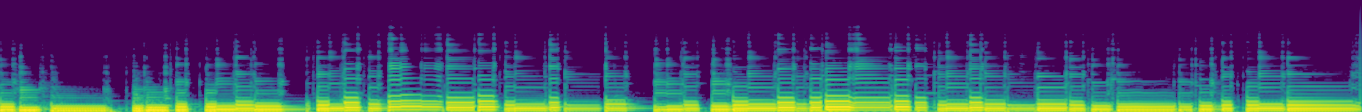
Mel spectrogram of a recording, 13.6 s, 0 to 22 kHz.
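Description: Electric bass played through a Boss OC-2 Octave pedal set to Oct 1 50%, Oct 2 25%, direct 65%, which adds notes one and two octaves below the played note and thickens the tone. A busy line of short plucked notes, with a few brief breaks.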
